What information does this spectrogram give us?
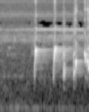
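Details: Short song phrase from a caged red-whiskered bulbul, used as a lure for wild birds: a few sharp, clear up-slurred notes followed by quick warbled twists, loud and clean over a quiet background.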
